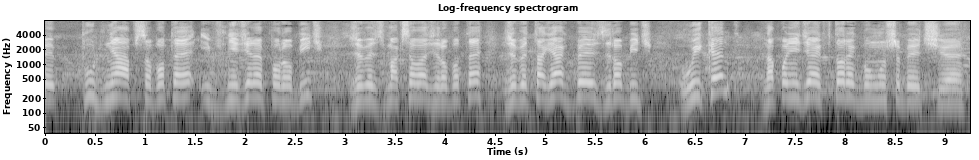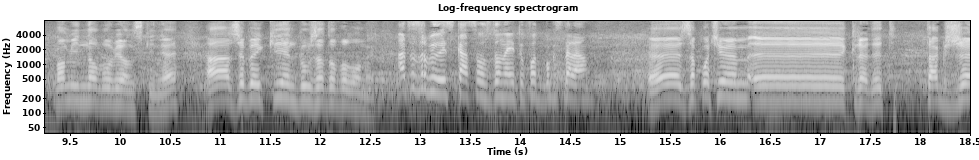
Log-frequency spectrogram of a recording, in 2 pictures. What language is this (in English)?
Polish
